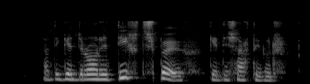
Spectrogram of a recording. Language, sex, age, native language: Icelandic, male, 11, Icelandic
